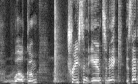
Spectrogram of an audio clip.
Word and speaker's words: Antonick: welcome trace and antonik is that how you say it is that how you pronounce it yes ma'am you got it all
